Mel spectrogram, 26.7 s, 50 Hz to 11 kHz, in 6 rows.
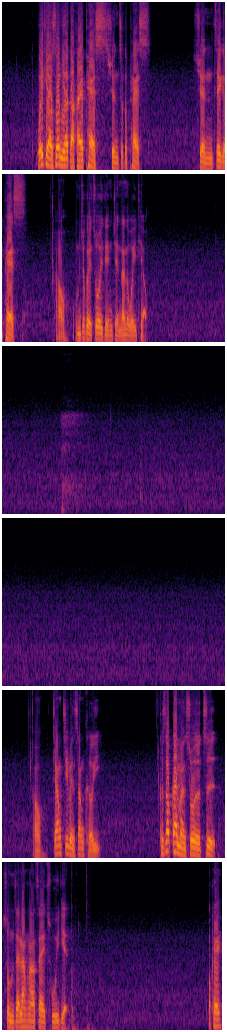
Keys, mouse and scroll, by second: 23.5 KP_6, 23.6 KP_2, 24.0 Return, 24.6 click, 25.5 scroll down 1.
